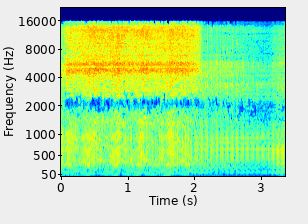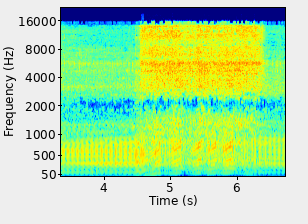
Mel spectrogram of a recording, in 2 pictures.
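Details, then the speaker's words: Old Craftsman chainsaw with 18-inch bar, manual oiler and decompression valve, after cold start: buzzes high and revs in bursts, easing to a burbling idle between, picking up without stumbling; running normally. "Fire it up. Cold start, by the way. Hit right there."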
